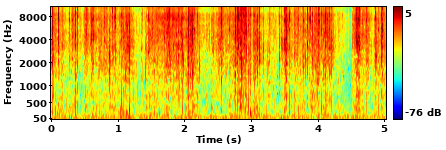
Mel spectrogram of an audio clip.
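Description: Small clear plastic bags of diamond painting drills crinkling and rustling as hands handle and turn them over along their strip.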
